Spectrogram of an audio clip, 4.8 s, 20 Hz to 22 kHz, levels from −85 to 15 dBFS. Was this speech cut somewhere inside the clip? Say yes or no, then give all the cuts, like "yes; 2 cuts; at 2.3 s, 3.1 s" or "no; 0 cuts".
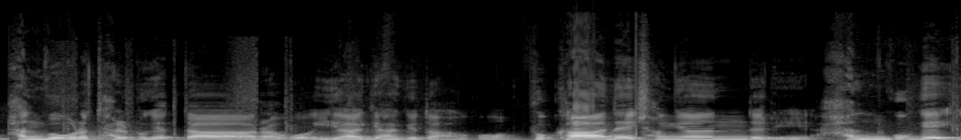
yes; 2 cuts; at 2.6 s, 3.2 s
